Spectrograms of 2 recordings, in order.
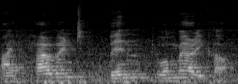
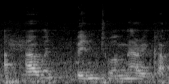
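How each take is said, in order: First: The T at the end of haven't is pronounced. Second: The T at the end of haven't is dropped.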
